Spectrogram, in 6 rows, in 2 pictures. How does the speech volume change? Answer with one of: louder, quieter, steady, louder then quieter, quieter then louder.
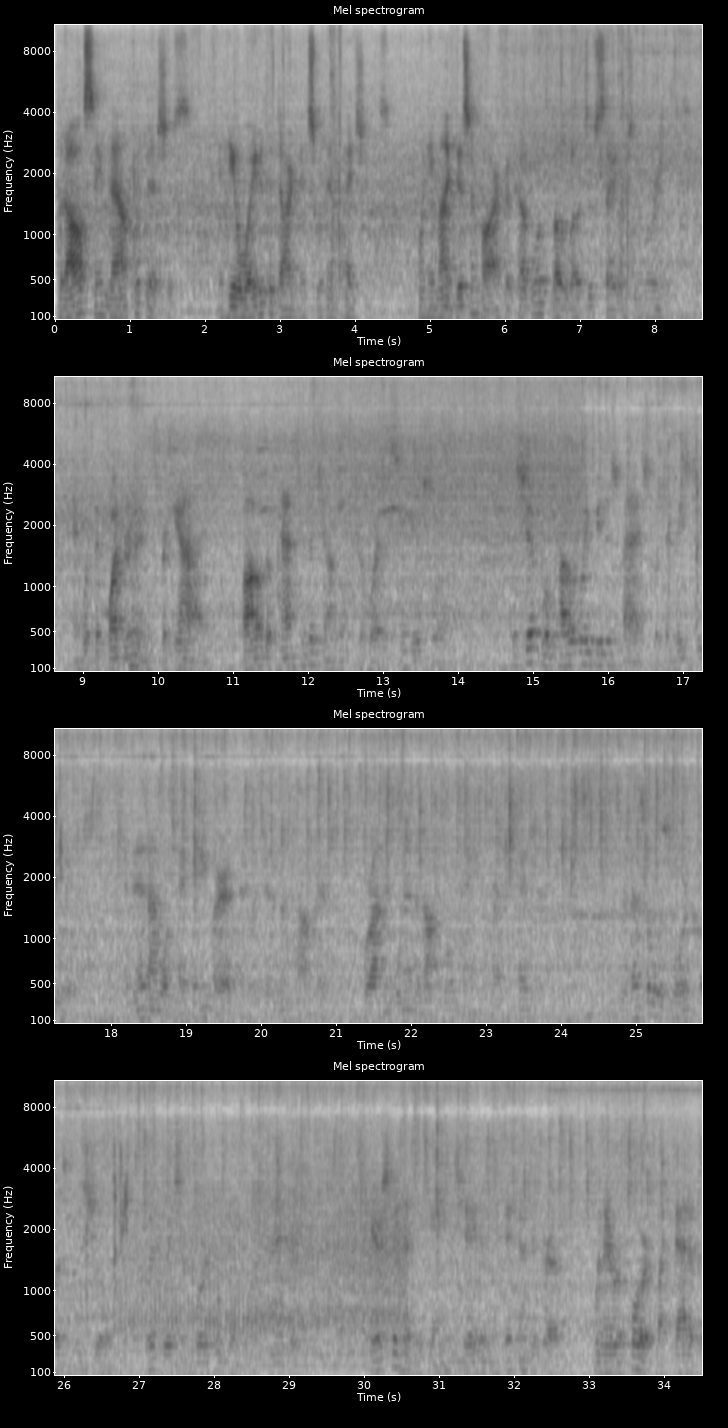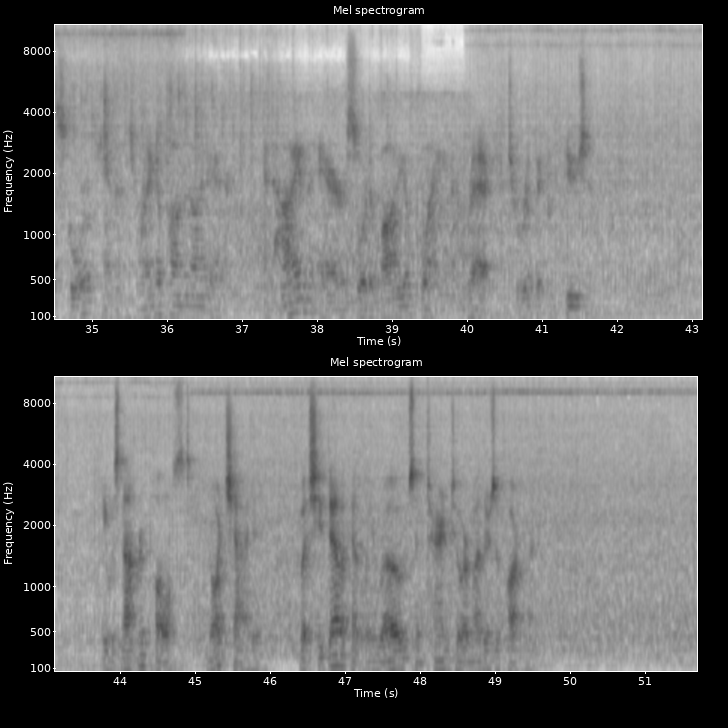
quieter then louder.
